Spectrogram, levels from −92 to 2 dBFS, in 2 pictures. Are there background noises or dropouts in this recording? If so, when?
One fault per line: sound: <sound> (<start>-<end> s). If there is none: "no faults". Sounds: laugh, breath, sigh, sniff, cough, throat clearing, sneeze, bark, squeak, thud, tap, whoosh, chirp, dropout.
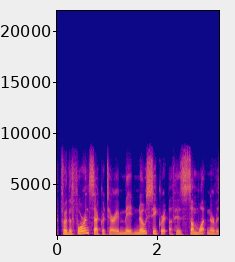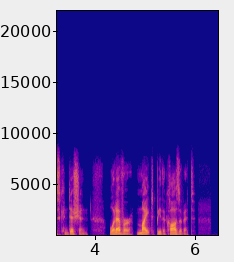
no faults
